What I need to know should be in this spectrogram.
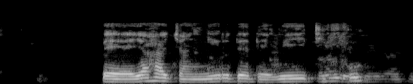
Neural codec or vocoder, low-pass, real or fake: none; 7.2 kHz; real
